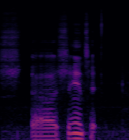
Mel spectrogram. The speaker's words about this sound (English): What the fuck is that cat doing? Do you hear that? Sorry, that was me. Stop it. Cat. I thought it was me. No, the cat's going crazy.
